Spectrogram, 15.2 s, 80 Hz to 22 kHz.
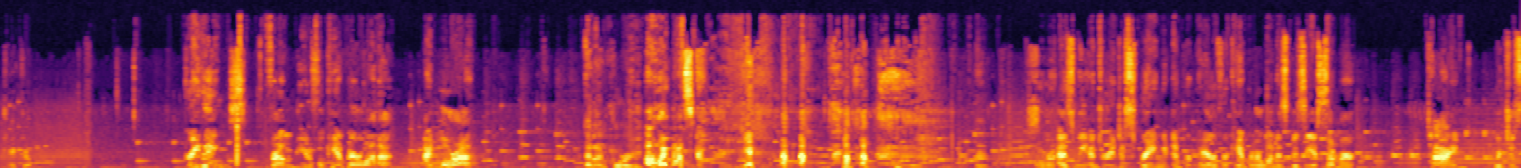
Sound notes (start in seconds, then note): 7.0 both laughing...and sigh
